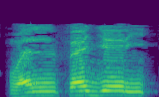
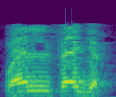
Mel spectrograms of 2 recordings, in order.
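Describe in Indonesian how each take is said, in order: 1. Kata ini berakhir pada vokal pendek i. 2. Kata ini berakhir pada konsonan r. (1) "Kalau diwasalkan" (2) "Ketika diwaqafkan"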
